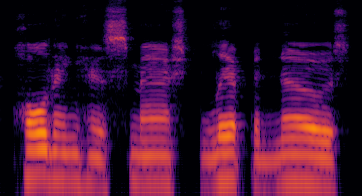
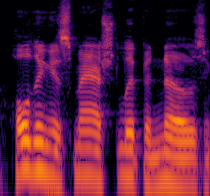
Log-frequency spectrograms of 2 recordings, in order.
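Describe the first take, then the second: First: Said in the usual way. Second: Louder restatement; louder repeat. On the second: Shown as a demonstration. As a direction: repeat the phrase clearly over the noise. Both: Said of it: "in case I covered up my audio too much".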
